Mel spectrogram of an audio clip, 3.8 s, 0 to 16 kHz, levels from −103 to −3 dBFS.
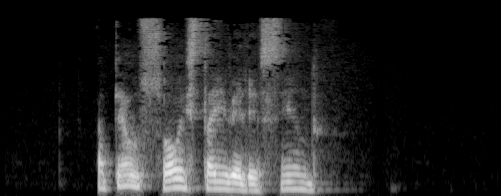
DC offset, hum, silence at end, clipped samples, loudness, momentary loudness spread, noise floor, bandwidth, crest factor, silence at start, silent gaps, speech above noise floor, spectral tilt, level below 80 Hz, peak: under 0.1%; none; 1.4 s; under 0.1%; -22 LUFS; 13 LU; under -90 dBFS; 11.5 kHz; 20 dB; 0.75 s; none; over 69 dB; -6.5 dB/octave; -68 dBFS; -4 dBFS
